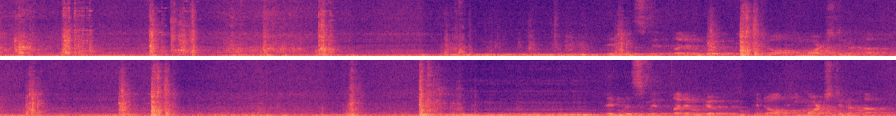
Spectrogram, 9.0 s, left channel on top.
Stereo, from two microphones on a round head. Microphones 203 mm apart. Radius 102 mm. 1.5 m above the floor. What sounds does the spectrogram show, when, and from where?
4.3 s snoring: 25° right (ahead or behind), 1.3 m
6.0 s a man speaking: 70° right (ahead or behind), 5.5 m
